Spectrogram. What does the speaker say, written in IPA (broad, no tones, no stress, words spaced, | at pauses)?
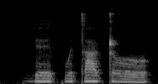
ɠekʷeta ʈɤ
